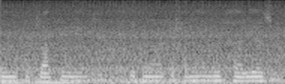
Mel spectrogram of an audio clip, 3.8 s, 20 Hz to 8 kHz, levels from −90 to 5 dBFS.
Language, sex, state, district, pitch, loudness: Bengali, male, Tripura, West Tripura, 145 Hz, -15 LUFS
